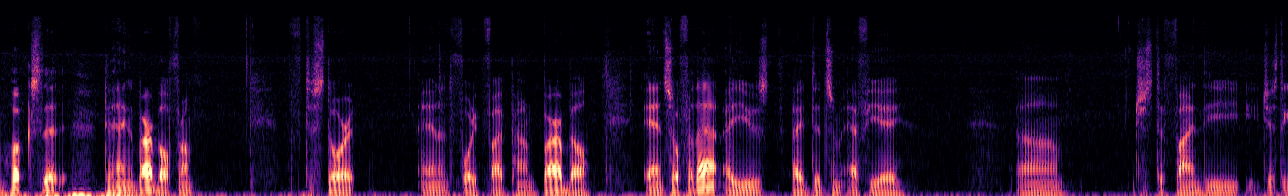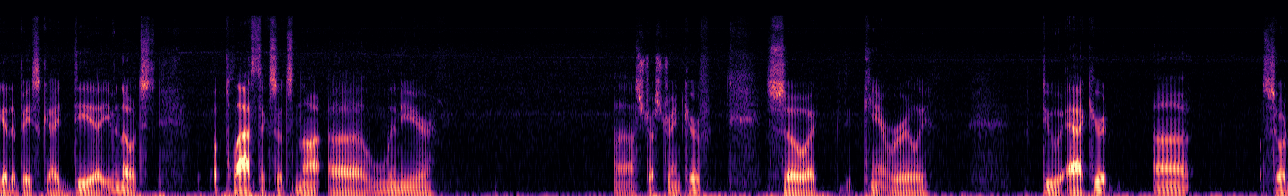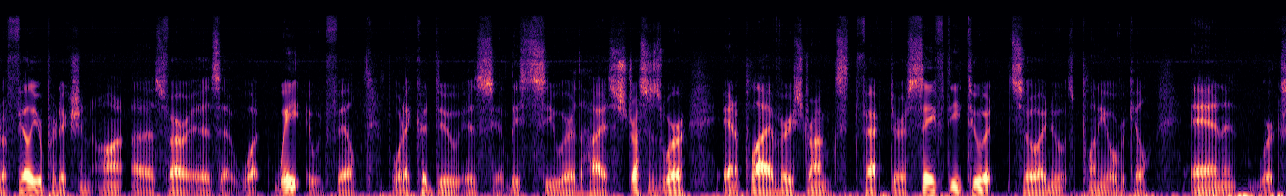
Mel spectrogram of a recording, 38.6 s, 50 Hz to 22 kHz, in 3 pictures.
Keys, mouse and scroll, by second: 3.7 middle click, 3.7 scroll up 2, 4.4 Escape, 6.3 Escape, 6.4 Escape, 8.1 click, 11.3 click.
